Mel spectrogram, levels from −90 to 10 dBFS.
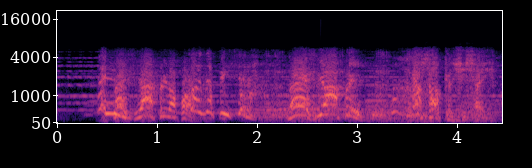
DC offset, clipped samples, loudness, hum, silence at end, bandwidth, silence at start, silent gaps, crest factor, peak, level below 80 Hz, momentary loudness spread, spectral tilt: under 0.1%; under 0.1%; -27 LUFS; none; 0 s; 6 kHz; 0 s; none; 16 dB; -12 dBFS; -74 dBFS; 8 LU; -7 dB/octave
